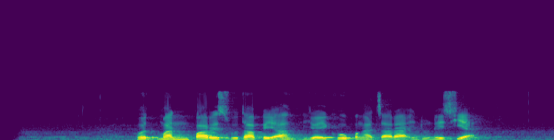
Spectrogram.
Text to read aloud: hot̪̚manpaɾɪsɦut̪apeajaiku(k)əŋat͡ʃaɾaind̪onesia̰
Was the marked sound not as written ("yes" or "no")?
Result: yes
